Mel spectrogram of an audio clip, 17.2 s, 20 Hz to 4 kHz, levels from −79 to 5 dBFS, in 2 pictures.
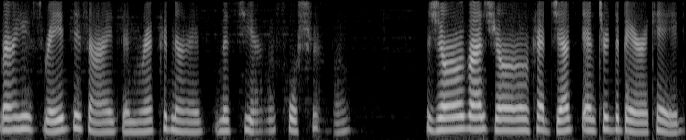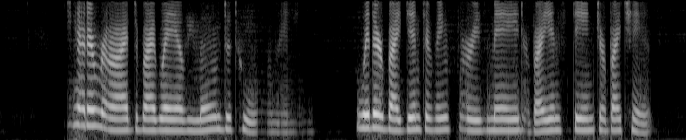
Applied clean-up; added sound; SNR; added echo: neural separator model SepFormer WHAMR!.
